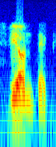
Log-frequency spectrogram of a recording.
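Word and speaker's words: Świątek: manera originalmente de otra dicho por ella misma su apellido es piontek pero bueno Tratamos de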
